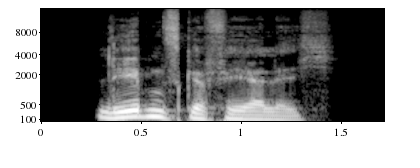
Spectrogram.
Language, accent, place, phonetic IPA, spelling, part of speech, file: German, Germany, Berlin, [ˈleːbn̩sɡəˌfɛːɐ̯lɪç], lebensgefährlich, adjective, De-lebensgefährlich.ogg
- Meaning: extremely dangerous, life-threatening (dangerous enough potentially to result in death, as opposed to merely injury)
